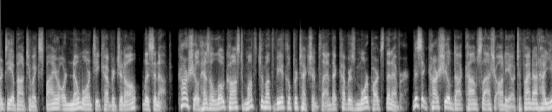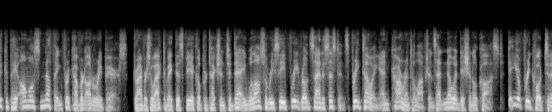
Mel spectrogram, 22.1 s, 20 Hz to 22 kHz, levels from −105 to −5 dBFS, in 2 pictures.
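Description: No faults can be heard in the speech, which has passed through a call's microphone processing and codec path, with the content stopping at about 8 kHz as fits an Opus call in wideband mode.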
